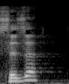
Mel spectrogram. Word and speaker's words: SZA: And then another one that I guess that's the only one I know how to pronounce because SZA.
